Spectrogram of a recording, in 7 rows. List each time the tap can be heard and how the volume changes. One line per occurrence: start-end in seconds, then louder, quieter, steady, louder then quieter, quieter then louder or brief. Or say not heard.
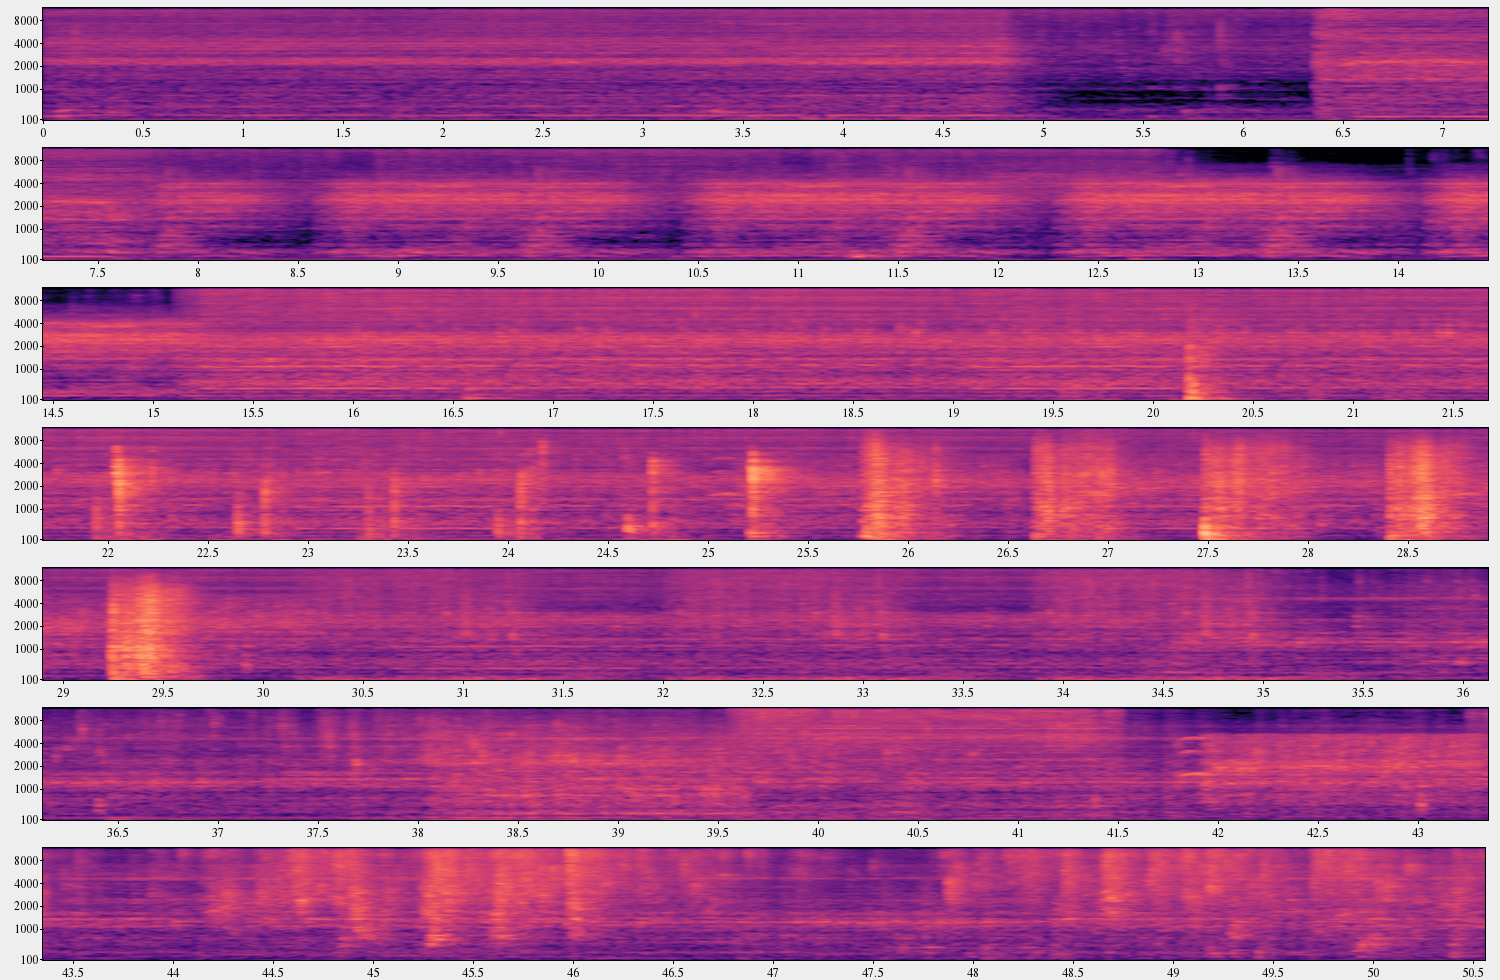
0.0-50.5 louder.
